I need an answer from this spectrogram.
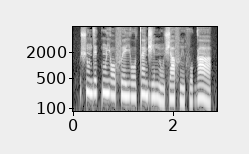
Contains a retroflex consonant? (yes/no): no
